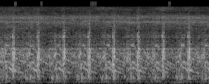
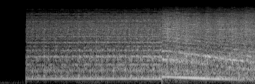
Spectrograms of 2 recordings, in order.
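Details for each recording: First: Airless paint sprayer running on thinned paint with the trigger held continuously (releasing it tends to cause blocking): even pump pulses about four a second over a steady hiss, no stalling or stutter; sounding much healthier, normal running. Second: Airless Max Blast paint sprayer priming with unthinned paint before reaching the gun: steady pulsing motor whine whose pitch sags sharply under load then recovers; pump labouring on thick paint near stall.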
